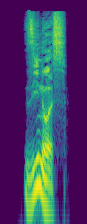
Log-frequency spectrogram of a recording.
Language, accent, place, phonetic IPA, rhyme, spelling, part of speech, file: German, Germany, Berlin, [ˈziːnʊs], -iːnʊs, Sinus, noun, De-Sinus.ogg
- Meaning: 1. sine 2. sinus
